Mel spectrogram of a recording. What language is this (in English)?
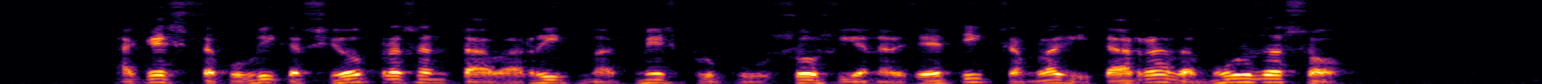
Catalan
